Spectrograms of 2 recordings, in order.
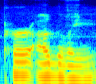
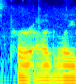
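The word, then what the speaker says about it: Purugly: Glam me out well I I I figured it's per ugly just because it's the word Pur and ugly put together clever by the way clever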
